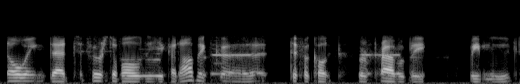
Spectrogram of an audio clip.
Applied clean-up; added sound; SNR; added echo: neural diffusion model UNIVERSE++.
